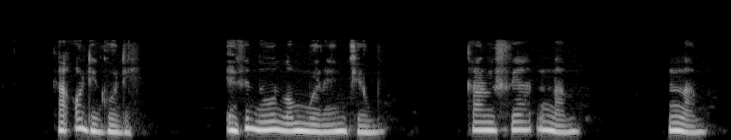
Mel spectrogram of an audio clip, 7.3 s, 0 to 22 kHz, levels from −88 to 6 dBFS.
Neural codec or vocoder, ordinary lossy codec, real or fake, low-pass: none; none; real; none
